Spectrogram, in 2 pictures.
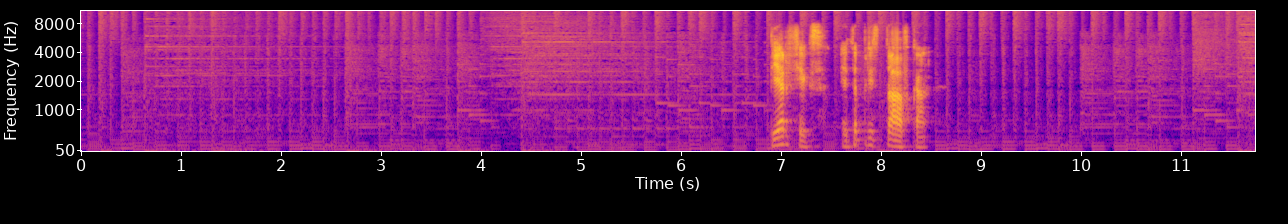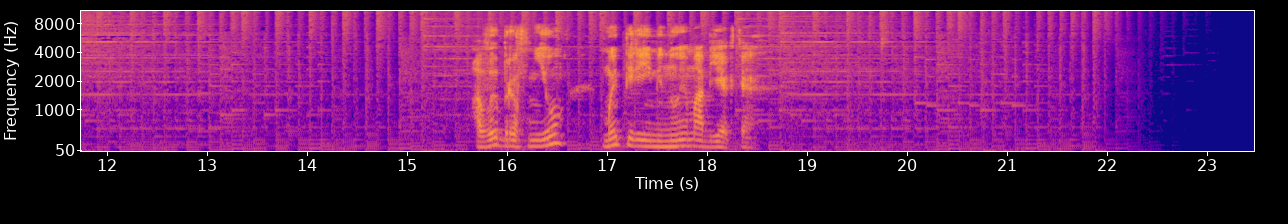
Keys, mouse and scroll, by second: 3.7 ctrl+F2, 14.0 ctrl+F2, 18.6 o.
